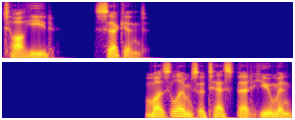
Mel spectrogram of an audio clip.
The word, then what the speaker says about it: tawhid: Affirming God's absolute oneness is called Tawhid, pronounced Tawheed, second.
